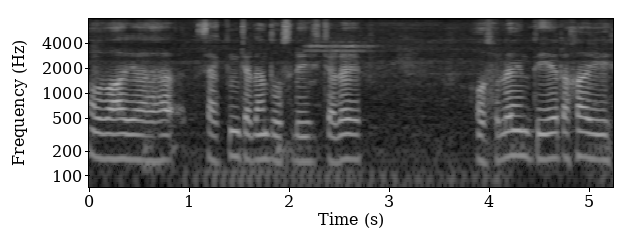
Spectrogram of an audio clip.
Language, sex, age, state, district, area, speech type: Dogri, male, 30-45, Jammu and Kashmir, Reasi, rural, spontaneous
